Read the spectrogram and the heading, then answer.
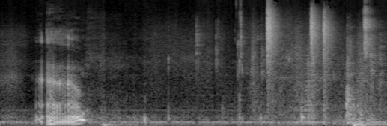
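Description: Dice drop onto a table, a quick series of small hard clicks and rattles clustered over about two seconds, following a brief whining vocal sound near the start.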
